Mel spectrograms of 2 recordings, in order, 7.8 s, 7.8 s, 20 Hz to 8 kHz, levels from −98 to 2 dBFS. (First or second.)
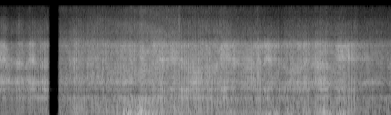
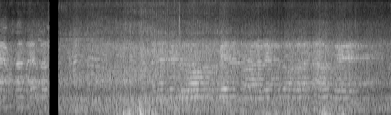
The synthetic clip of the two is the first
